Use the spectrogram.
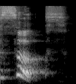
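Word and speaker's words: souk: do this if you go to Dubai the sus it's spelled s o u k the sus there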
